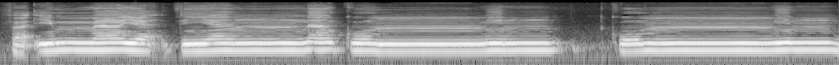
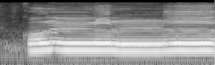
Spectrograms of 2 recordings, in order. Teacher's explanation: Apabila mim sukun bertemu dengan huruf mim, yaitu maka dinamakan idgham mimi. Cara membacanya juga dia ditahan 2 harokat atau ditahan 2 ketukan.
